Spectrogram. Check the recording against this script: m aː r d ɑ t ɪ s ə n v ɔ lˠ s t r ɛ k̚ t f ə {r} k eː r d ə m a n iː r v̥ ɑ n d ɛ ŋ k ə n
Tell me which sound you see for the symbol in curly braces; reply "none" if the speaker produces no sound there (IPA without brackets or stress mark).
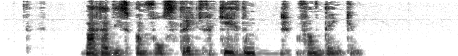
r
